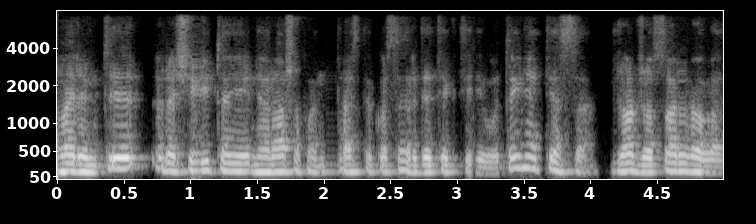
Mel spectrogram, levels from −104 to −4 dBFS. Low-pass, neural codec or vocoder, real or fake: 7.2 kHz; none; real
